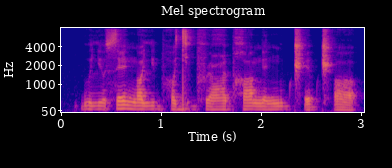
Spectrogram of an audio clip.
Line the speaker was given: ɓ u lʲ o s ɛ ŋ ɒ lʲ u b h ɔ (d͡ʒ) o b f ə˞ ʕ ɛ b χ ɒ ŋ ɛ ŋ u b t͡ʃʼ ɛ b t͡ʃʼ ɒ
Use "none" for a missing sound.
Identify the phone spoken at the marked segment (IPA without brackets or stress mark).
dʲ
